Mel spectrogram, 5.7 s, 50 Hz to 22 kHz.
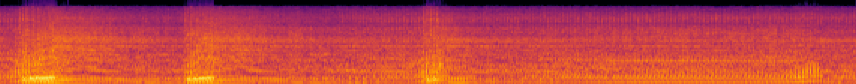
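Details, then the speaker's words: Suzuki DR200ES with Honda 250 clone carb, oversized for the 200cc engine, no air filter: single-cylinder catches, quick revs, then settles to steady even idle; carb fuelling properly, normal running and revving. "foreign so there she is she obviously runs that is a Honda clone carb it's off of a 250 SX"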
